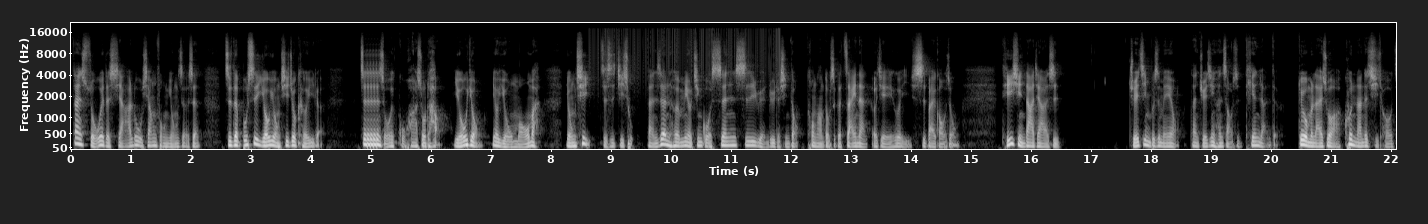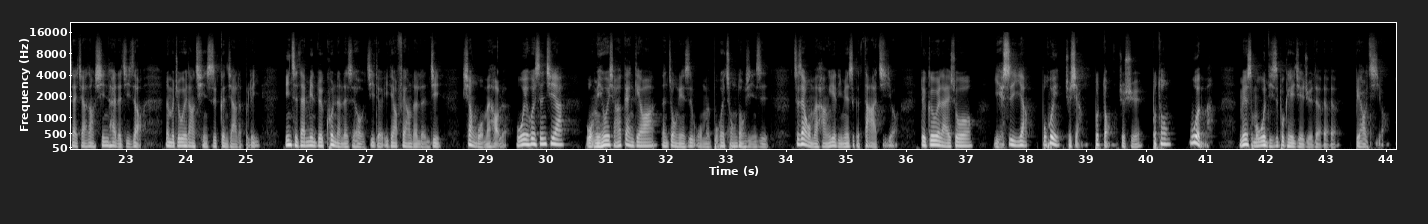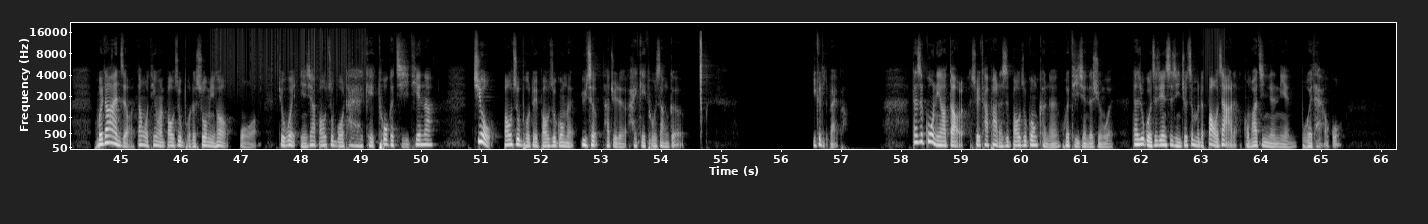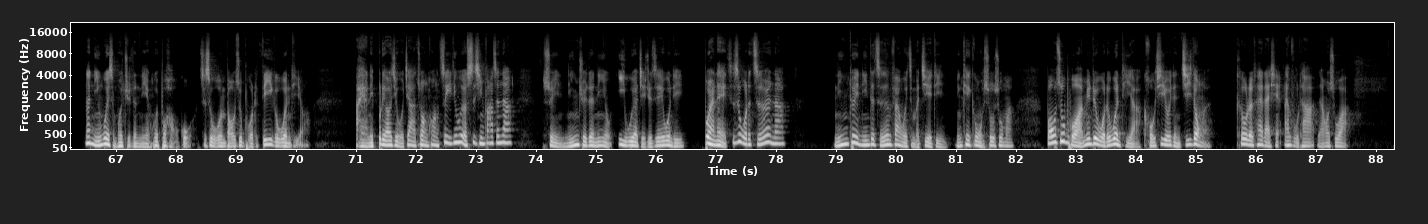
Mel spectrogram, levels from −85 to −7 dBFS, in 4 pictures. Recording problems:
crackling; faint; from 8.5 to 12 s, from 47 to 49 s and at 1:03; 25 dB below the speech
audio stuttering; at 5 s and at 43 s

